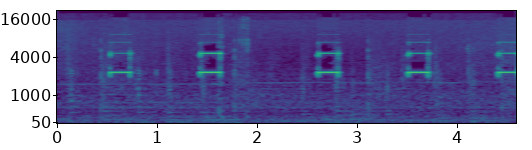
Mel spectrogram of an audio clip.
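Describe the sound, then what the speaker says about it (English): Repeated electronic chime from a 2024 Toyota Tundra Limited CrewMax while its power seat is adjusted, five short bright beeps spaced about a second apart over a low steady cabin hum. "Listen to the sound of me just adjusting my seat."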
